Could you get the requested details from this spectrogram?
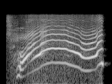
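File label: Vox Casting, Korean; Hanus; kingsraid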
